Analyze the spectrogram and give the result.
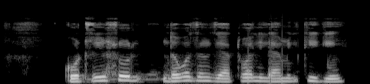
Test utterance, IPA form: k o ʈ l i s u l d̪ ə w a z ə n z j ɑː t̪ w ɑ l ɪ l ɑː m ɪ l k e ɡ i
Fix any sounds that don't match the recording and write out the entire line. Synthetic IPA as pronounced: k o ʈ ɾ i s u l d̪ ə w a z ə n z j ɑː t̪ w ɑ l i l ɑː m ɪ l k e ɡ i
